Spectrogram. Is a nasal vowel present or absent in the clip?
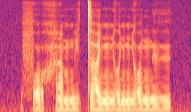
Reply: present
